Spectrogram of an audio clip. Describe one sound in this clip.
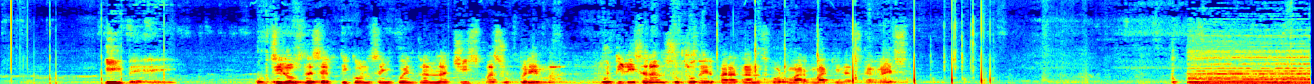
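A film soundtrack plays loudly through television speakers.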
